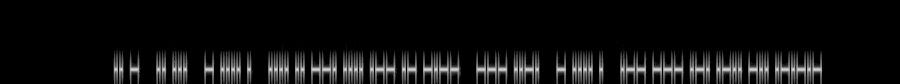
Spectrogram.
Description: Morse code, heard as a keyed tone, about 44 wpm, 700 Hz. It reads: IT IS THE HIGHWAY OF THE WORLD.
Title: Sentences from Top 1400 Words 45wpm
